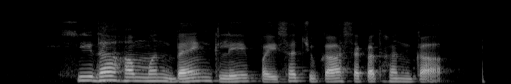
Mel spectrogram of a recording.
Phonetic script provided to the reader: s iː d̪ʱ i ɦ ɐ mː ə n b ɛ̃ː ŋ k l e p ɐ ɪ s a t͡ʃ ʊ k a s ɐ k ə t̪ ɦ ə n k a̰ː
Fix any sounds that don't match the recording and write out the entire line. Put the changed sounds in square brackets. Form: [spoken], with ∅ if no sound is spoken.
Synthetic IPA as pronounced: s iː d̪ʱ [a] ɦ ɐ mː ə n b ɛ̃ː ŋ k l e p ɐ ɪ s a t͡ʃ ʊ k a s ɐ k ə t̪ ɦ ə n k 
